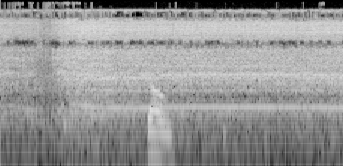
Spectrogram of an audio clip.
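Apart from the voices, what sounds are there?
drill backing off a screw on a PVC conduit strap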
